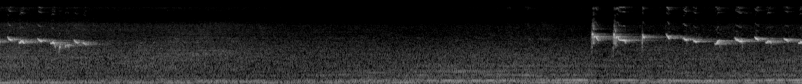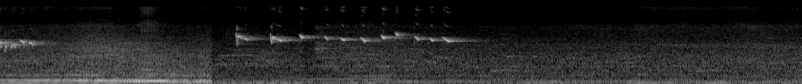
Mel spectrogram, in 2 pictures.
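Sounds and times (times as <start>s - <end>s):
bird chirping: 0.0s - 1.1s, 5.9s - 8.9s, 10.3s - 12.9s.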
